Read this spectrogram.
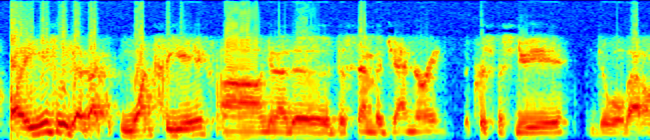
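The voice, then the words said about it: Southern US accent. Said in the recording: “your accent sounds like you're from Georgia or Mississippi”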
